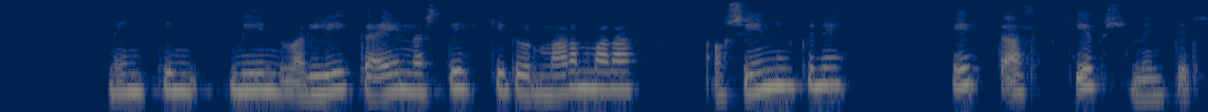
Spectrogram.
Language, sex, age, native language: Icelandic, female, 30-39, Icelandic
